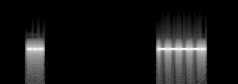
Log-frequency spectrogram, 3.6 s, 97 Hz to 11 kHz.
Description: Morse code, heard as a keyed tone, about 30 wpm, spaced as for 5 wpm, 700 Hz. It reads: S9
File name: Lesson 38d - Letter q - Two Characters 30wpm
